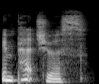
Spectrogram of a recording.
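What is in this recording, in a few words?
"impetuous", English, British English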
